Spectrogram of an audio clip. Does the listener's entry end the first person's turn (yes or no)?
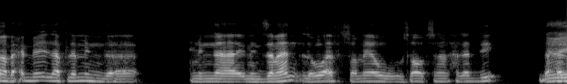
no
